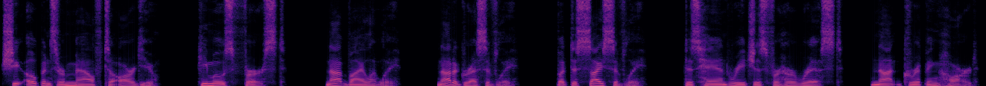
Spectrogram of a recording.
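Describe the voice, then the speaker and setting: A man reading scripted romance fiction as an audiobook narrator, in measured, dramatic short phrases. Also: lowish voice, very animated, slightly rough, no room sound, clean studio sound.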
